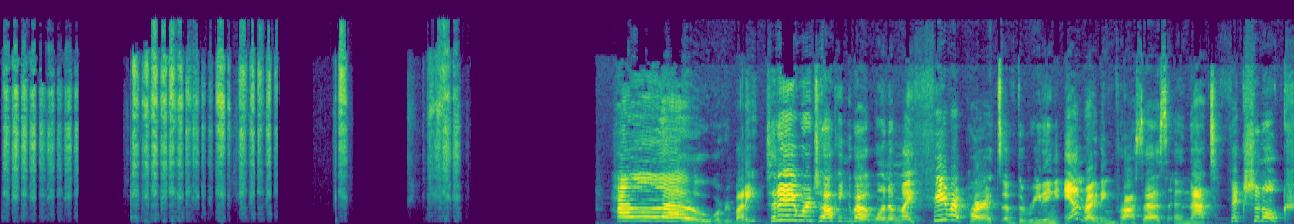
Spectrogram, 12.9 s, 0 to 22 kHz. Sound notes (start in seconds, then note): 1.2 the sound of a pen scratching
